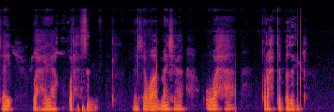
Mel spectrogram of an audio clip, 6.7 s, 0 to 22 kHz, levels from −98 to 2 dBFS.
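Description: Speech, with loud pops at 3.12–3.14 s, 4.70–4.72 s and a double pop at 5.96–6.03 s, roughly 15 to 20 dB above the speech, likely from voltage pulses; the speech continues underneath rather than dropping out.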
